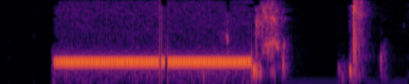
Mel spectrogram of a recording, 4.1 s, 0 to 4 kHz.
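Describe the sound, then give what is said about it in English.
A telephone ringing tone plays while a call is transferred to a construction company. One steady, mid-pitched tone holds for about two seconds, then cuts off, followed by a few faint, brief noises. “To reach an operator, please dial 0. Your call is being transferred. Please hold.”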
